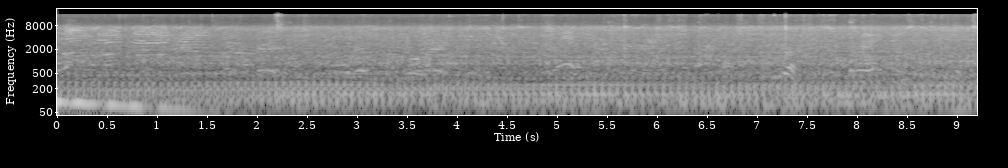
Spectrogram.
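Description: A motorbike engine hums as the motorbike rides slowly past.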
